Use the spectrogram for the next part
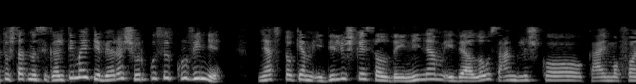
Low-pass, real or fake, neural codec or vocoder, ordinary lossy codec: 7.2 kHz; fake; codec, 16 kHz in and 24 kHz out, 1 kbps, XY-Tokenizer; MP3, 24 kbps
